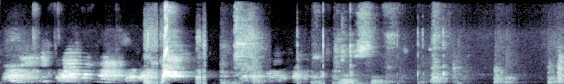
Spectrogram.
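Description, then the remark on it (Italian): A dog barks in a string of short, sharp bursts, loud, while people talk in between and over the barks. “Quando viene su lei, viene anche il cane.”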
